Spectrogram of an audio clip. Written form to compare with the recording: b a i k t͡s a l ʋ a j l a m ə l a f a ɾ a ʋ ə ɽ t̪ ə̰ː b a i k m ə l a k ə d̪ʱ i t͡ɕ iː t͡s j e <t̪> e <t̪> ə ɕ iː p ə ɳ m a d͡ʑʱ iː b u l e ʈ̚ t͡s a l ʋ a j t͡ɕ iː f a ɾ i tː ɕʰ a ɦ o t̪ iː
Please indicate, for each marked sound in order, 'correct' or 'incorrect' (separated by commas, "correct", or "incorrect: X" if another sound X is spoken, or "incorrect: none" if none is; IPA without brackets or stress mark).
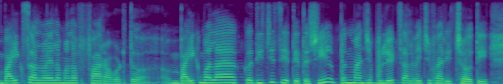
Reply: correct, correct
